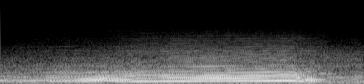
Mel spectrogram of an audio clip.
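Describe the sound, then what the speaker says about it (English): A single close, loud engine rev from a 2019 Lexus RC F sports car exhaust, rising to a sustained throaty roar for a few seconds before dropping off. "that sounds so good. I hope it's not manufactured exhaust"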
